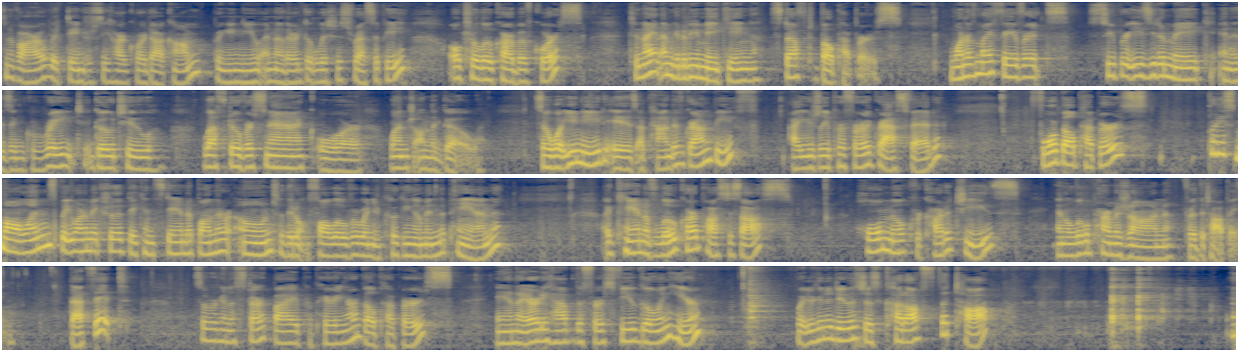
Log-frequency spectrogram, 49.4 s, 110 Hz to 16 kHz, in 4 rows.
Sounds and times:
Speech: 0.0s - 21.8s, 22.6s - 29.8s, 30.7s - 32.6s, 33.3s - 37.2s, 37.8s - 38.4s, 39.0s - 44.2s, 45.0s - 47.1s.

